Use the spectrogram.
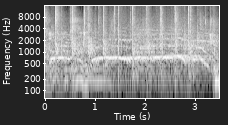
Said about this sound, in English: Can you get them to make some noise for you? Make some noise. Make some noise.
